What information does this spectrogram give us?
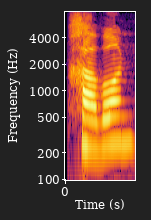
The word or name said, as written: jabon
